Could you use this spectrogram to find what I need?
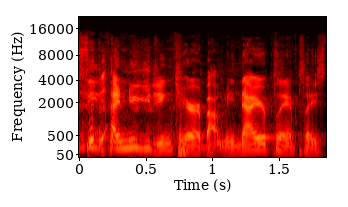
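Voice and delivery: mock argumentative voice. Acting out a girlfriend arguing with a partner: imitating an arguing girlfriend. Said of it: "That's what girlfriends do before they argue with you".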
